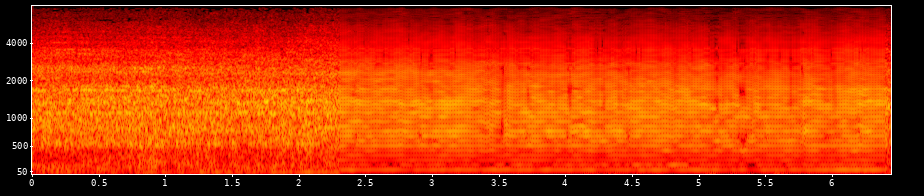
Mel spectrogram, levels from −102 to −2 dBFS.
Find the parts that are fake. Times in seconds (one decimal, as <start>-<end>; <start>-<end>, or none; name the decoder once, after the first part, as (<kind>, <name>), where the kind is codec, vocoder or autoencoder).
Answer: 2.3-6.4 (vocoder, BigVGAN v2)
